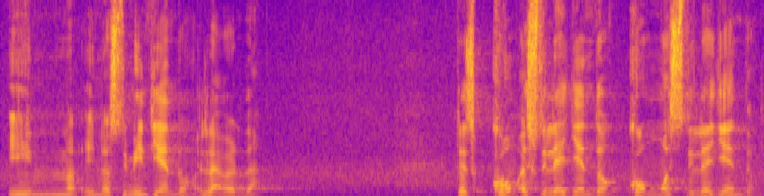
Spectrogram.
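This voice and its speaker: A man's voice: medium pitch, expressive, normal speed. Questioning man preaching in a hall. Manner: teaching, asks many questions. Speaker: pastor. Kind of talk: sermon. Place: church hall. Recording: church hall reverb, faint noise.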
